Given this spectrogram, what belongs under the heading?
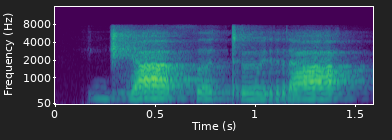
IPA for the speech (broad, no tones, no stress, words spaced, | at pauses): d͡ʒaθətʼøra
